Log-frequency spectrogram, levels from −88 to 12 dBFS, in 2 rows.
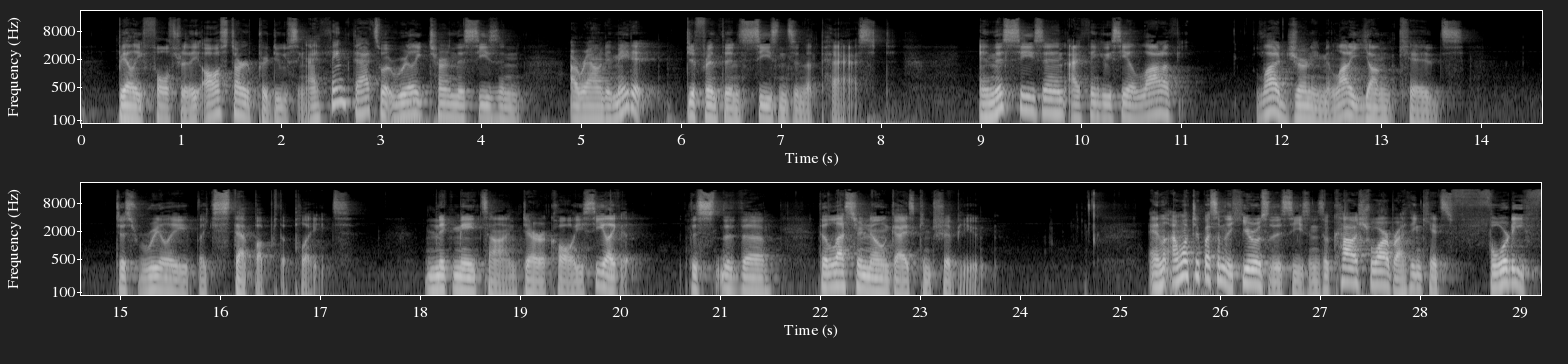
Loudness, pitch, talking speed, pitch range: -20 LUFS, 100 Hz, 170 wpm, 85-120 Hz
